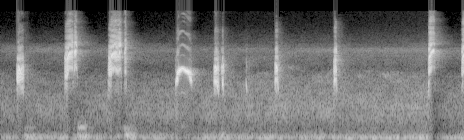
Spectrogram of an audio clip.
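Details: Male common rosefinch singing: a series of sharp, high chipping notes spaced irregularly, with one rising-falling whistled note near the middle, over a faint steady high hum.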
